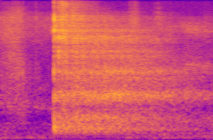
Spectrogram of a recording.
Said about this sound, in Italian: Questo nostro capodanno, nel quale noi non facciamo i botti, no? Voi lo sapete ricordate perché si fanno i botti del capodanno.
